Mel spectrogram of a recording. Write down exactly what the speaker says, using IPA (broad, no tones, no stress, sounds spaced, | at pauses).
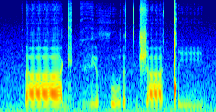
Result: ɾ aː ɡ i k vʲ o θ u ɾ ʊ t d͡ʒ aː ǃ i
